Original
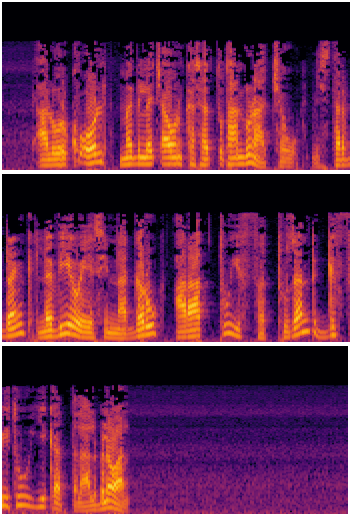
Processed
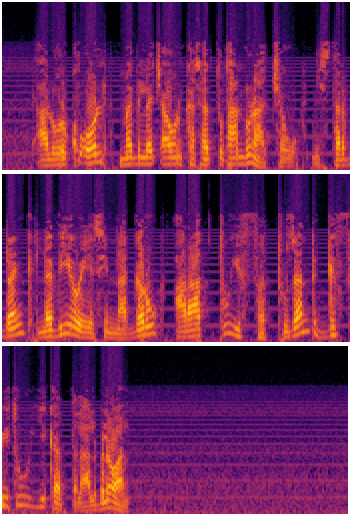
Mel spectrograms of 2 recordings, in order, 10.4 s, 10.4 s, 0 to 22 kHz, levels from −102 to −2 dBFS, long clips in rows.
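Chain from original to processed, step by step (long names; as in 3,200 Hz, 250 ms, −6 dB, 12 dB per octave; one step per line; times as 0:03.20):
mu-law and A-law mismatch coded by mu
harmonic and percussive parts rebalanced harmonic −10 dB
hum with harmonics 400 Hz, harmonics 14, −57 dBFS −3 dB per octave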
